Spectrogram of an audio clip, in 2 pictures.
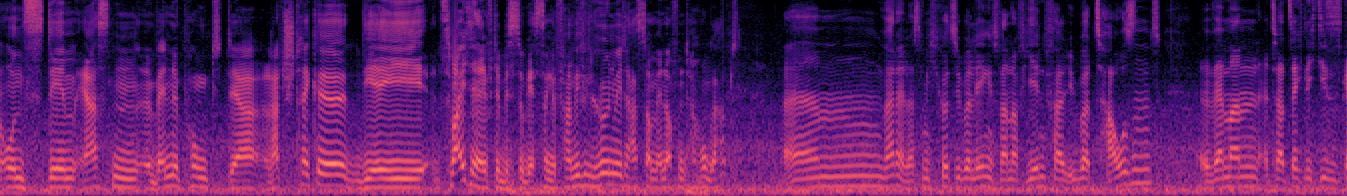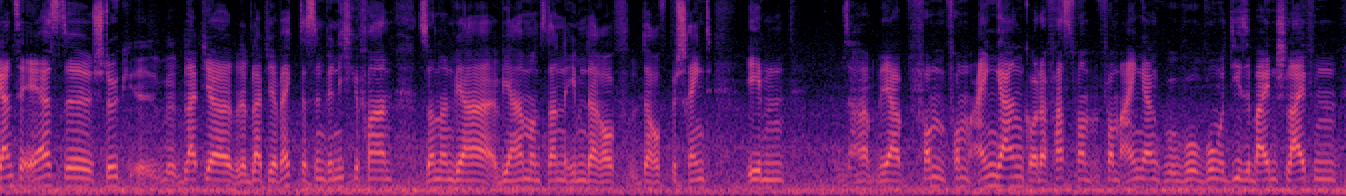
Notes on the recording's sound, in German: Mit dem Auto durch die Wüste Utahs. Da müssen Zeitfenster effizient genutzt werden – zum Beispiel für eine Podcast-Aufnahme im Auto auf dem Weg zum Schwimmstart. Unsere Eindrücke, quasi live aus Utah.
